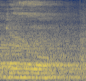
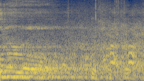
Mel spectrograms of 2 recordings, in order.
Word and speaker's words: Merle: And as a matter of fact, it's not Daryl, it's Duro. Merle and Duro. And no matter how the hell they spell it on the scripts and you see in the muse, it's spelled D-E-R-L-E.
